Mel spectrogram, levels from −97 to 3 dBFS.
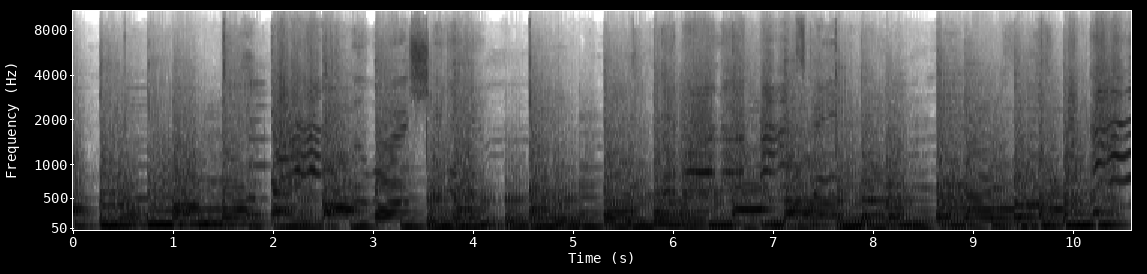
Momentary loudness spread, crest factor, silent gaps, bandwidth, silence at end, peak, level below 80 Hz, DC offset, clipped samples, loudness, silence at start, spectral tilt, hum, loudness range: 2 LU; 2 dB; none; 9.8 kHz; 0 s; 0 dBFS; -10 dBFS; under 0.1%; 20%; -4 LUFS; 0 s; -7 dB/octave; none; 1 LU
